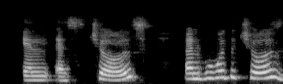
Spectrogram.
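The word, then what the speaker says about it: ceorls: group called charles the see the spelling it's pronounced charles c-e-o-r-l-s charles and who were the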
